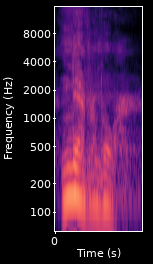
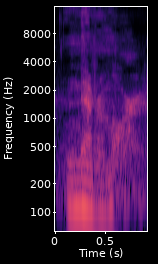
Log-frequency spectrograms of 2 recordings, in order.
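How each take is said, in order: First: A low, dark croak of an answer; the raven's low, final reply. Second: A faint, breathless whisper, much softer; the raven's last hopeless whisper. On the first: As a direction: speak as the ominous raven, pitched lower. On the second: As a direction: let the raven's answer die to a hush. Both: Acted. Raven answers the grieving poet.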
